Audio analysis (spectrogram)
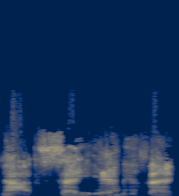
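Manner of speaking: low, slow, scandalised voice; mock-offended coworker telling the story; pearl-clutching woman. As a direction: drop low and drag it out, shocked. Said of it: "clutch her pearls".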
